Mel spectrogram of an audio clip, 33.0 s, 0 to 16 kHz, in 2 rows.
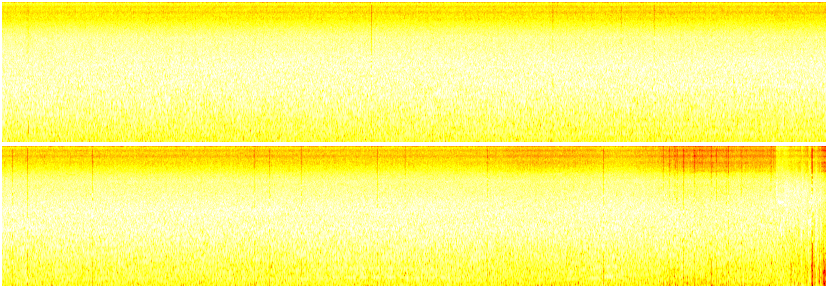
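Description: Loud, steady hiss on the onboard camera of a Reptile Dragon 1200 FPV plane in flight. Under it is a faint pitched hum that rises in pitch near the end.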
